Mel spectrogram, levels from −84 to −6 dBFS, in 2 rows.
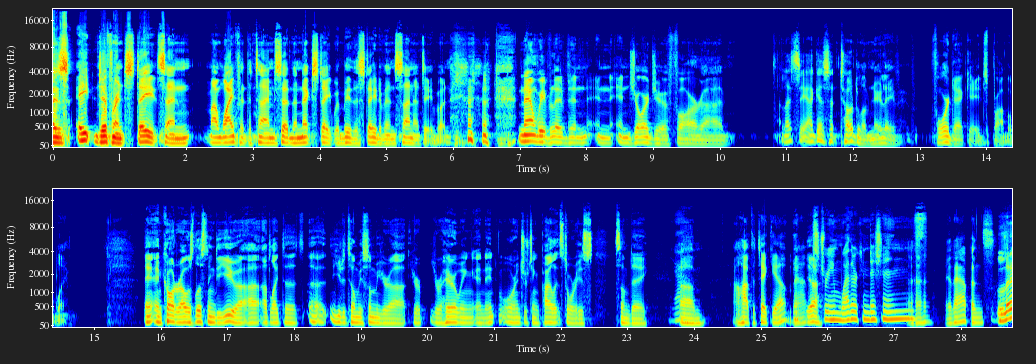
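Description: From 0.0 to 1.67 s the speech has a harsh, crackling edge. This is microphone overload. The peaks run about 12 dB past the converter's limit, and their tops are sheared flat. About one sample in twenty is clipped. The likely cause is input gain set too high.

At 1.02 s the level drops abruptly by about 6 dB. This is a microphone volume step-down. The background falls with the speech. The likely cause is call software cutting the device's input gain in one step.

At 2.04 s the level falls again, by about 4 dB. This is another step-down, likely from the same automatic gain control.

From 2.59 to 2.67 s, just before "at the", the microphone overloads again. The tops are clipped by about 4 dB, with a small share of samples affected. The brief crackle likely comes from input gain still set too high.

At 7.35 s, just before "lived in in in", the volume steps down once more, by about 4 dB. The likely cause is the software lowering the input again.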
